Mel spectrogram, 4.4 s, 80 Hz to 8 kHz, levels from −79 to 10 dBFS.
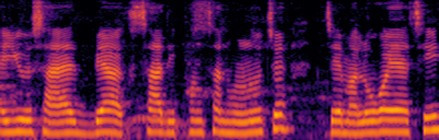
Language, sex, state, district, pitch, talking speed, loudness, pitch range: Garhwali, female, Uttarakhand, Tehri Garhwal, 195 Hz, 175 wpm, -15 LUFS, 190-205 Hz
